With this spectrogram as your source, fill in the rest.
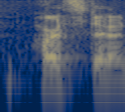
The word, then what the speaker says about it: Hearthstone: Which is, I want to say it right, Hearthstone? Hearthstone, yes. Yes. Not Hearth.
